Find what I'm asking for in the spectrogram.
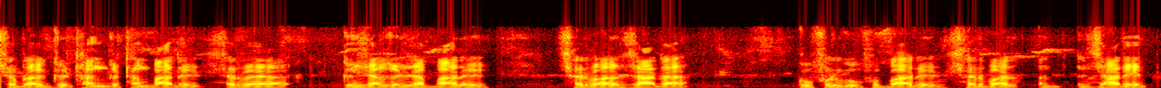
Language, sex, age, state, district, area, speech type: Bodo, male, 60+, Assam, Chirang, rural, spontaneous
